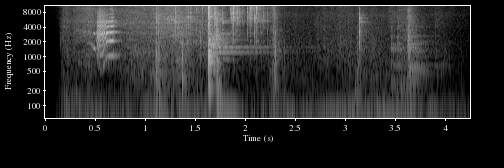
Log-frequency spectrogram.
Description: folding chair unfold slow; objekte; stuhl

